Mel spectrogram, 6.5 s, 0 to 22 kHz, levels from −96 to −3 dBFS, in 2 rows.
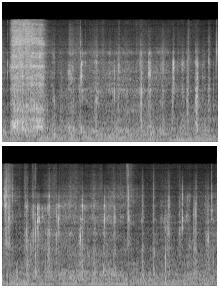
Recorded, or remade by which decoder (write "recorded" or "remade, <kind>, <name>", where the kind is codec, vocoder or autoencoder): remade, codec, SNAC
